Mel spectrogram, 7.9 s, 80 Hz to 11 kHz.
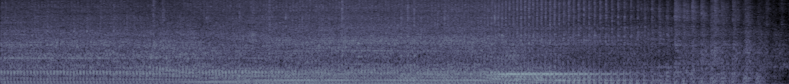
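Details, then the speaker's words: Cheap used generator, said to have about 38 hours, that did not run when bought, now running after fuel-system work and with the throttle reconnected: the small engine runs evenly with a steady beat, picks up, then winds down smoothly. "sounds to me like that thing runs great."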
